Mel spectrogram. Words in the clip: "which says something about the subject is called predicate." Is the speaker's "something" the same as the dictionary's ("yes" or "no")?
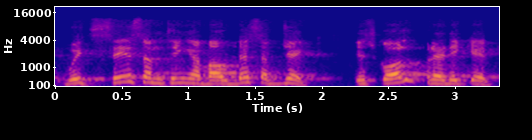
no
